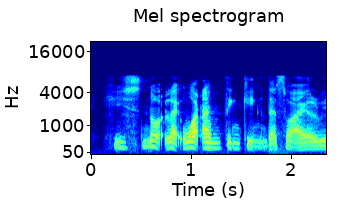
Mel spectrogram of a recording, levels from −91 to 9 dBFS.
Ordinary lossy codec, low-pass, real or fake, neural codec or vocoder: none; 7.2 kHz; real; none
